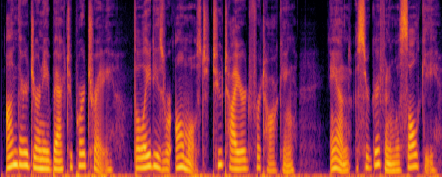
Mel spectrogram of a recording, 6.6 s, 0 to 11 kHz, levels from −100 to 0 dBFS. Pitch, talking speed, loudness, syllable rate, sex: 175 Hz, 170 wpm, -18 LUFS, 5.1 syllables/s, female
